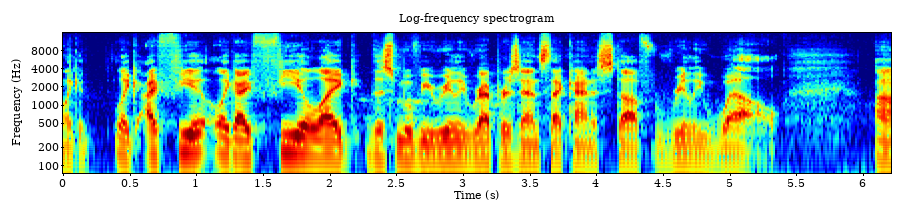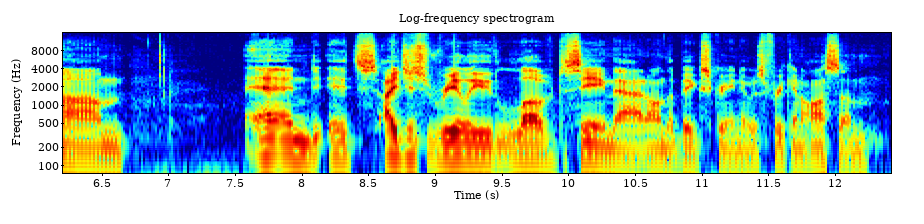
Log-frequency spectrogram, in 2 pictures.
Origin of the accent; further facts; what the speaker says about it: Boston, Massachusetts, United States; also born or lived in Cape Cod; I'm from Boston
